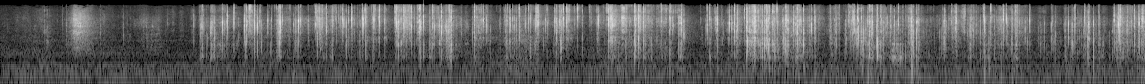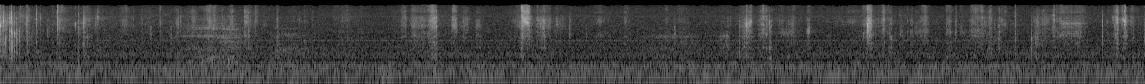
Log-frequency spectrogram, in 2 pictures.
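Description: Plastic wrapper of a baseball card pack crinkling and tearing as it is opened and crumpled, for about ten seconds starting a couple of seconds in. Afterwards only soft clicks of the cards being handled.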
